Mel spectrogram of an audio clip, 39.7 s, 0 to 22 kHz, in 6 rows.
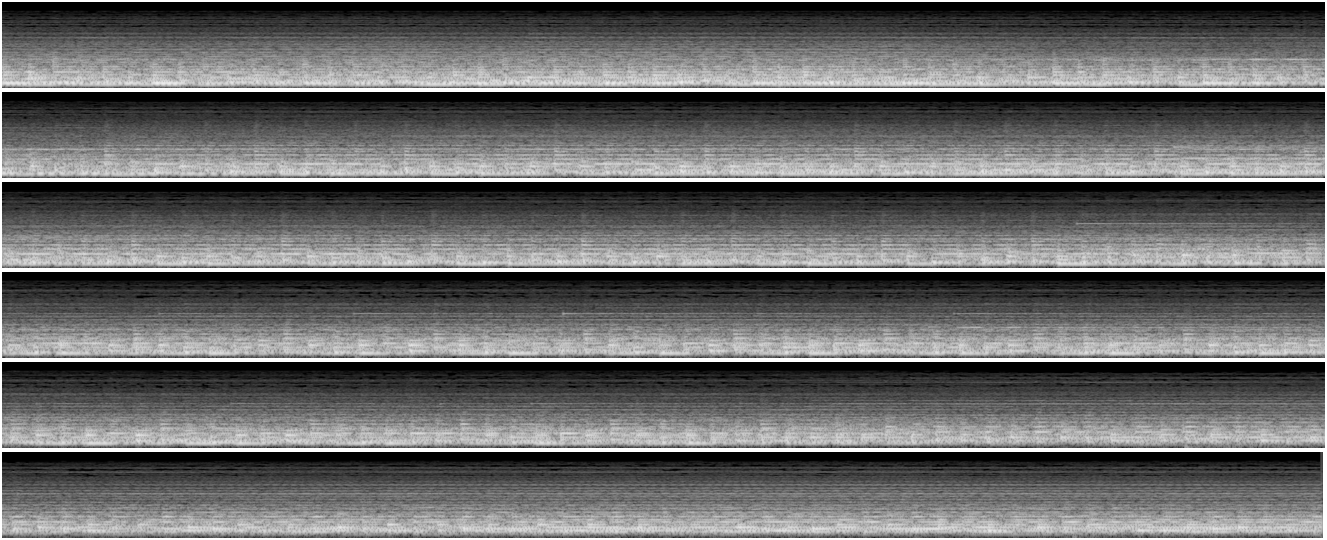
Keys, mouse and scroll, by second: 1.7-4.0 right drag, 4.0 click, 4.4 alt+middle click, 7.1 click, 11.7-12.1 scroll down 1, 15.9-19.4 shift+drag, 19.4 ctrl+z, 20.4-23.8 shift+drag, 23.8-25.9 ctrl+drag, 25.9 alt+middle click, 26.6 scroll down 1, 28.0-28.4 scroll up 1, 28.4 scroll, 28.5-28.9 scroll down 1, 29.1 shift+click, 30.4 scroll up 1, 32.0-34.8 shift+drag, 34.8-37.1 right drag, 37.1 click, 37.4 scroll down 1, 38.9 click.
